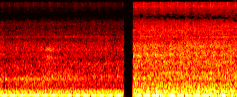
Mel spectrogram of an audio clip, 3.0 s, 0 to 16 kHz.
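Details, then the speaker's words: 2004 Ford Crown Victoria Police Interceptor V8, cold start after the engine bay was washed and the electronics soaked, with a check-fuel-cap message; uneven, lumpy idle pulse with occasional stumble: rough idle with misfire, possibly one cylinder, not confirmed. "so let's see what happens check fuel cap okay oh she is a little angry but let her warm up"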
